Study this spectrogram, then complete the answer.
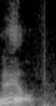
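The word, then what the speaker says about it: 六: And you pronounce it the fourth tone, Liu.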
